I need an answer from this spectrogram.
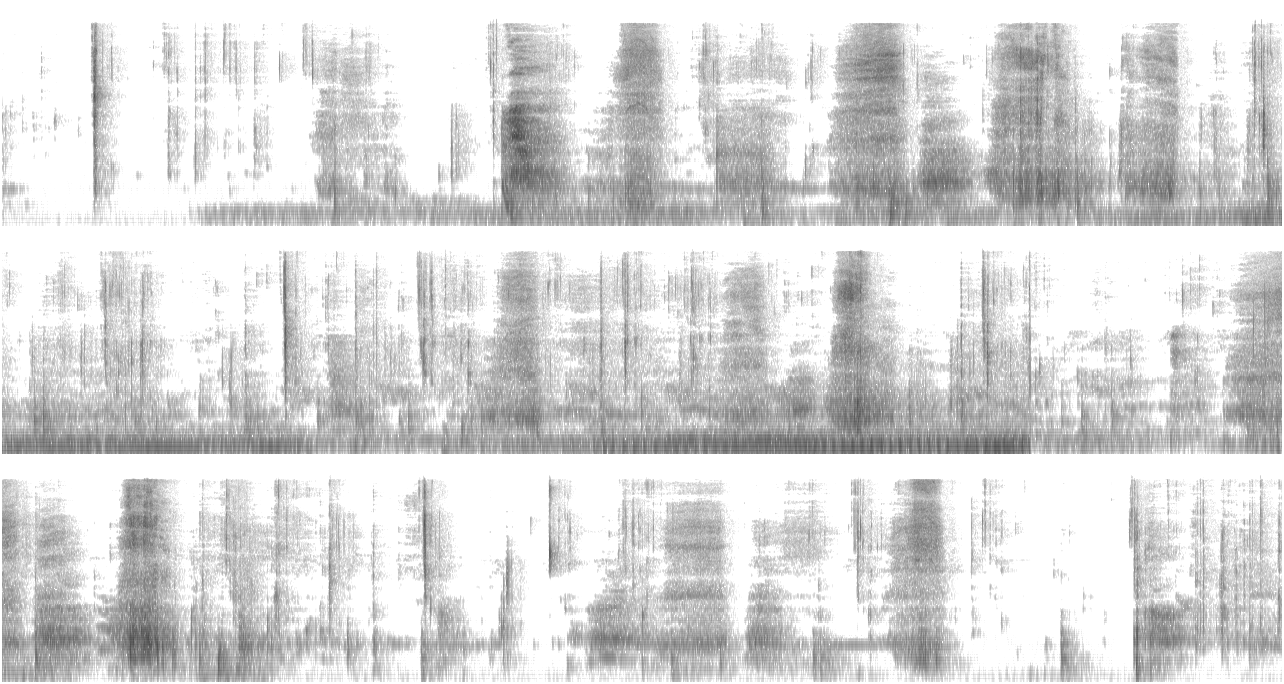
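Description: Close-miked eating sounds of a person eating rice and fish curry by hand: wet chewing, lip smacks and many short irregular clicks. A low hum starts about a second in and cuts off suddenly about two thirds of the way through.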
